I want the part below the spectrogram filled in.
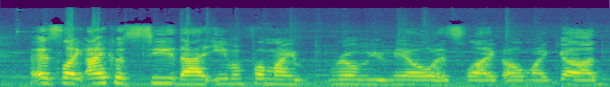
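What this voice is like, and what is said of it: Speech impediment that sounds like an accent. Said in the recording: “I have the speech impediment... I just say accent”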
